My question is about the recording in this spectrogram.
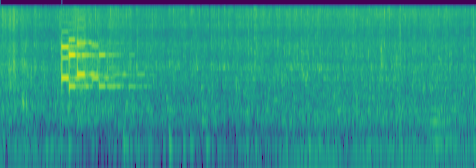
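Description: Water pouring from a pipe spout, splashing over a person's soapy head and hands and into a plastic basin below. About half a second in, a brief high ringing sound cuts in and fades within a second; it is the loudest thing here.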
